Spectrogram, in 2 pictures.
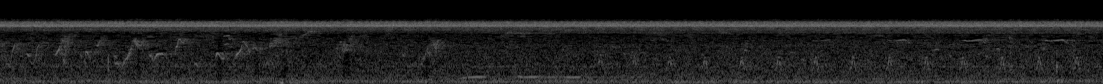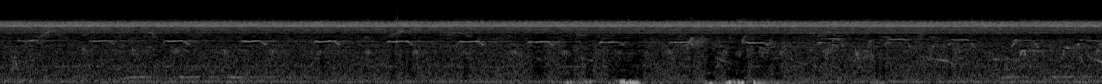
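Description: A wild cucak timur bird calling in short, scattered notes over a steady high insect drone, with a run of evenly repeated notes at about two a second in the middle. Two low thumps come near the end.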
